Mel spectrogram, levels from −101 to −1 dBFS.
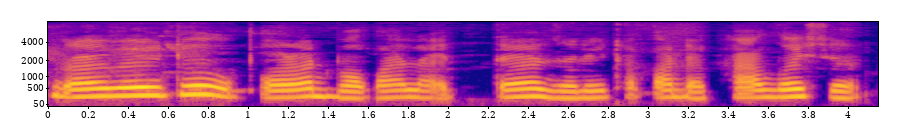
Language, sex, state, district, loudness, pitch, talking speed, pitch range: Assamese, male, Assam, Sonitpur, -15 LUFS, 225 Hz, 130 wpm, 205-245 Hz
